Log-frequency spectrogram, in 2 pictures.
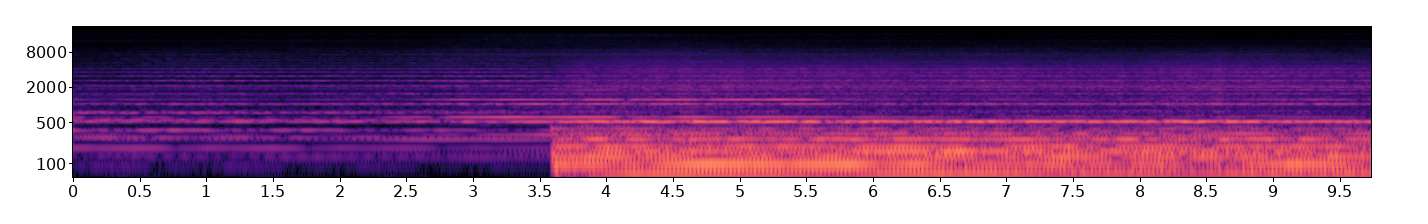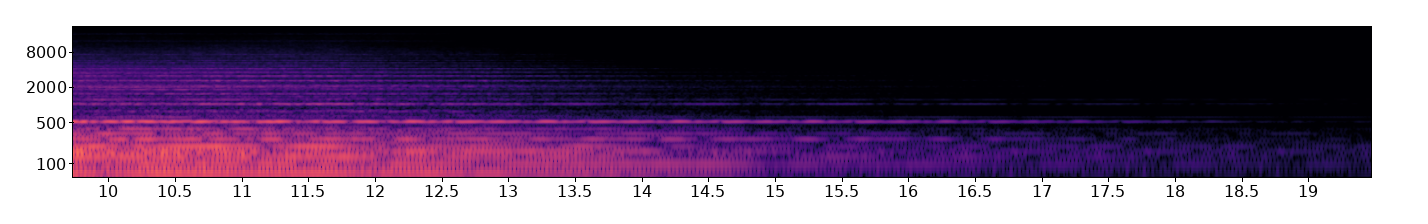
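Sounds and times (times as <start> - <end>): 
metallic drone: 3.6 - 14.6.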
